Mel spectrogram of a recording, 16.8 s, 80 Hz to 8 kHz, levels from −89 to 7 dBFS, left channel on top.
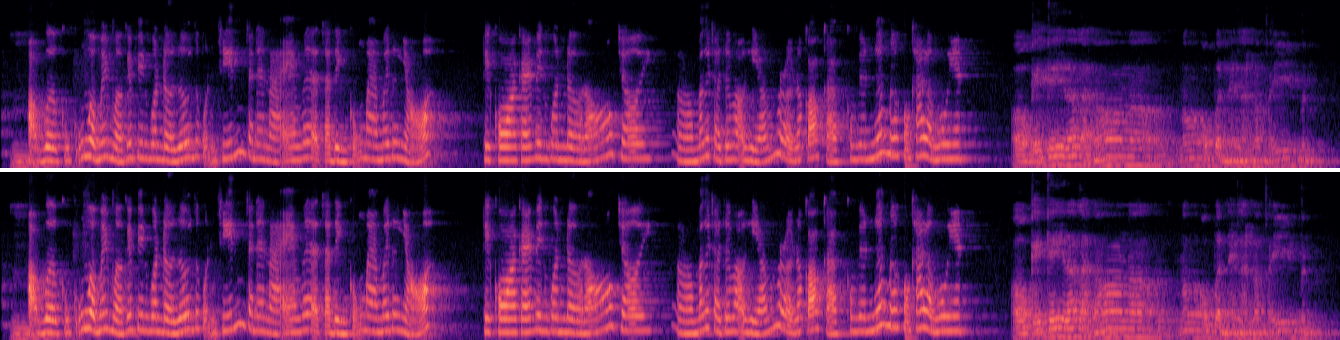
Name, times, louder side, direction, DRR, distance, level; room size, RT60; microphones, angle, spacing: voice 1, 0.3-5.4 6.0-12.1, right 2 dB, 15° right, 12 dB, 0.7 m, -24 dB
voice 2, 12.6-16.4, right 1 dB, 60° right, 1 dB, 3.9 m, -30 dB
26.5 x 13.0 x 3.7 m, 1.1 s
head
